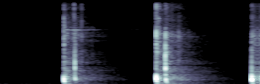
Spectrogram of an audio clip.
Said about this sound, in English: Oh, some footsteps.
